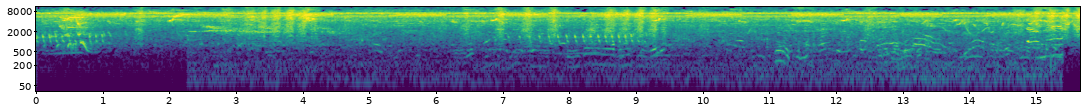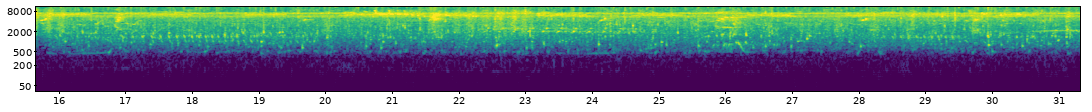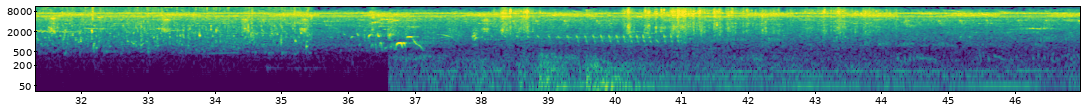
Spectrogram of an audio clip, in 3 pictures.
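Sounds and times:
water trickling and bubbling: 14.0 - 46.9.

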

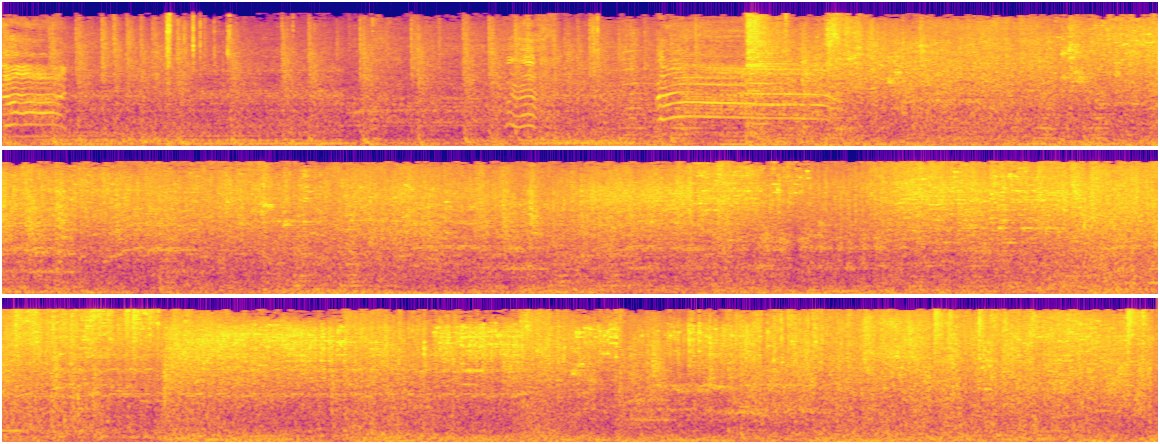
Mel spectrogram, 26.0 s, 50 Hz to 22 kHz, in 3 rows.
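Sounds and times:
crashing metal: 2.4 - 26.0
shattering glass: 5.6 - 26.0
explosion blasts: 18.5 - 26.0.

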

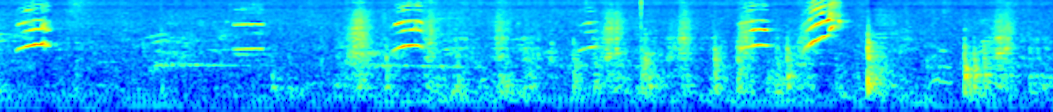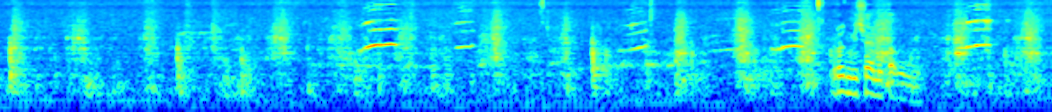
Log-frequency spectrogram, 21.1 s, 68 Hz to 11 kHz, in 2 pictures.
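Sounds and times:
baby monkey squeaky calls: 0.0 - 0.7, 2.2 - 2.8, 3.6 - 4.5, 5.8 - 6.3, 7.4 - 8.6, 14.1 - 15.4, 16.8 - 17.2, 17.9 - 18.7, 20.1 - 20.9.

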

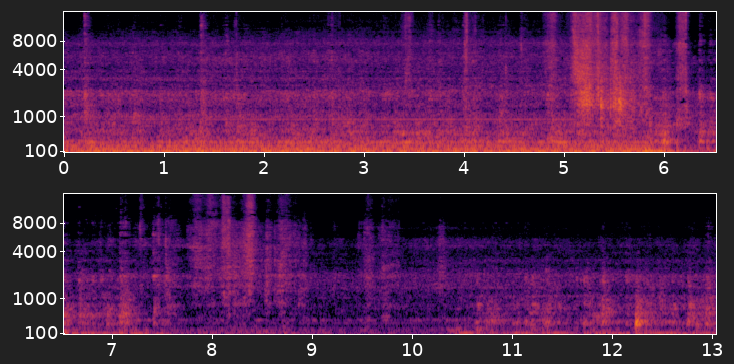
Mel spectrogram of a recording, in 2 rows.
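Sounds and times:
paper rustling and crinkling: 3.4 - 6.5, 7.6 - 10.4.

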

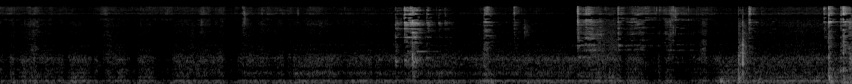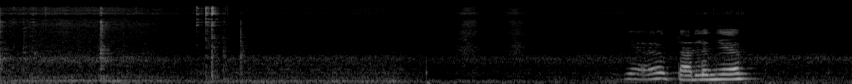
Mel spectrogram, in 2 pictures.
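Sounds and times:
faint sizzle: 0.0 - 17.0
spoon spreading oil on griddle: 3.9 - 7.6.

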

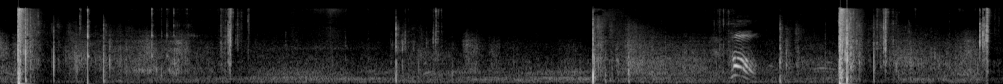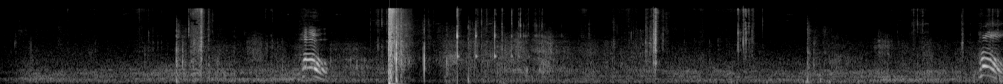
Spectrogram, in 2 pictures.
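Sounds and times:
shotgun blasts: 0.0 - 1.9, 5.9 - 10.0, 13.9 - 15.7
faint distant shots: 0.0 - 3.0, 3.8 - 10.3, 11.2 - 19.7
person shouting: 7.3 - 7.6, 13.0 - 13.3, 19.8 - 20.0.

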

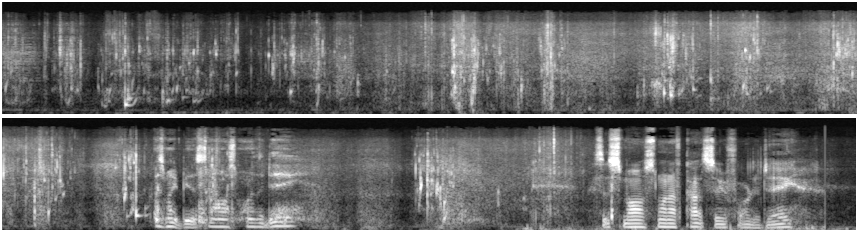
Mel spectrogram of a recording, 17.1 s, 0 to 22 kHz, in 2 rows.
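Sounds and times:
fish splashing in water: 0.0 - 3.6, 4.2 - 10.1, 12.7 - 14.1.

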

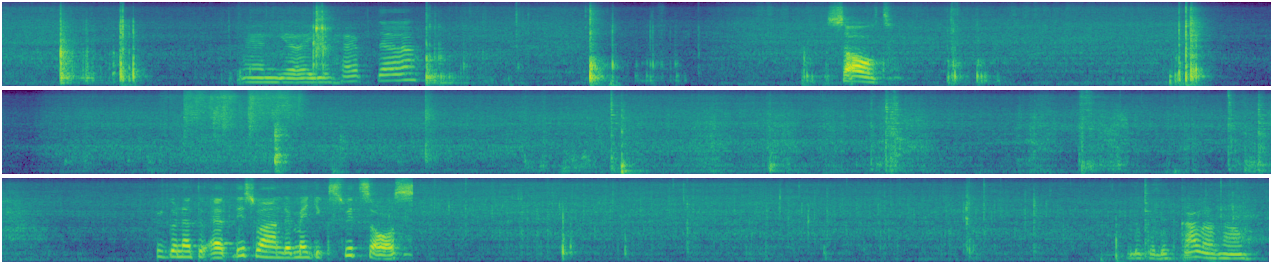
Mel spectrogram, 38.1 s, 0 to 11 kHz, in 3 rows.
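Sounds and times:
noodles sizzling in a frying pan: 0.0 - 38.0
spatula scraping and tapping: 21.4 - 21.9.

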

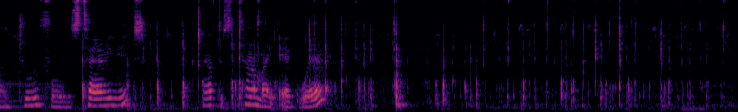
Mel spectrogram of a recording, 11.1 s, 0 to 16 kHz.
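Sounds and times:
whisk tapping plastic bowl: 1.1 - 11.0.

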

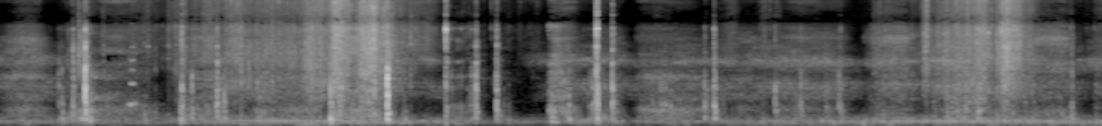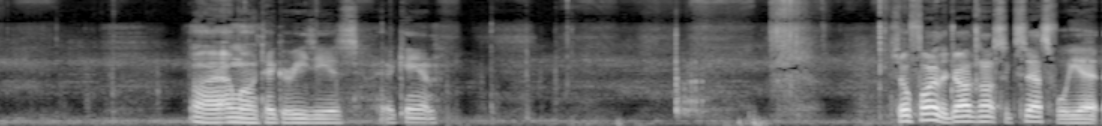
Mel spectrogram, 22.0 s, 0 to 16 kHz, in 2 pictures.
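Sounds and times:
dry leaves rustling and crunching: 1.7 - 4.3, 8.8 - 10.7, 18.8 - 19.3.

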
